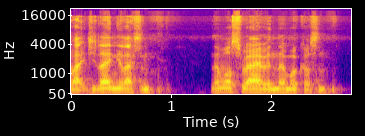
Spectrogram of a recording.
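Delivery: plain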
